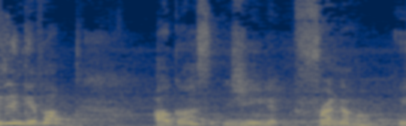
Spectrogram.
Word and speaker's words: Fresnel: Augustin Jean, Augustin or Jean Jean Frenon, pronounced is Fresnel, F-R-E-S-N-E-L, but it's pronounced Fresnel, was born in France in 1788.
